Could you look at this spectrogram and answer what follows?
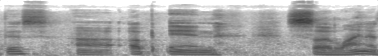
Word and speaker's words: Celina: this uh up in Salina Texas Selena Salina the local call it Celina so I've kind of adopted that but it's spelled Selena um nice little bar right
